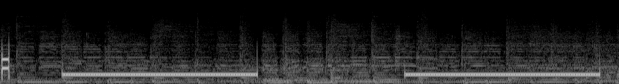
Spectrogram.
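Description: A telephone call goes out on a studio line. A short beep is followed by two long, steady, mid-pitched ringing tones separated by a pause of about a second and a half.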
